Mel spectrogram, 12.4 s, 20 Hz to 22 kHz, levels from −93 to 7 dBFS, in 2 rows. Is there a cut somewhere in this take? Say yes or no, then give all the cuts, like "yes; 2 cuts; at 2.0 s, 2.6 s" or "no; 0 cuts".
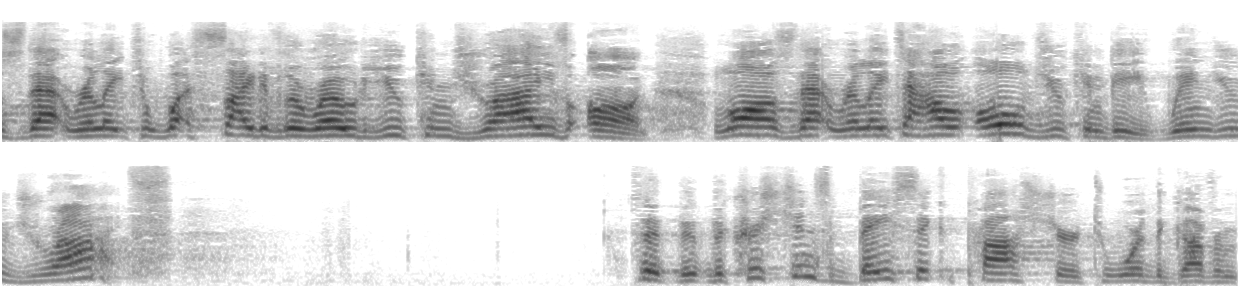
no; 0 cuts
